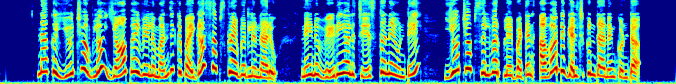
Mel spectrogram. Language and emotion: Telugu, happy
